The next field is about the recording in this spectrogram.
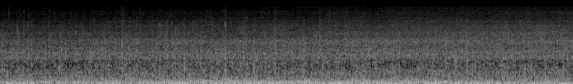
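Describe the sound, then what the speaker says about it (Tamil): Heavy rain pours down in Dubai as a dense, loud, unbroken hiss of falling water that holds steady throughout. "பலத்த மழை, கடுமழை வந்துட்டு இருக்குது."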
